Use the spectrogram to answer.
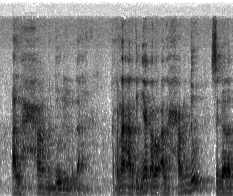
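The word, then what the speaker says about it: الحمد لله: Maka kalau ada imam yang baca alhamdulillah, kehancuran bagi Allah. Bacanya maka bukan alhamdulillah, tapi alhamdulillah.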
